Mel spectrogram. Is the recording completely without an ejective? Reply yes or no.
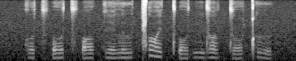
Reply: no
